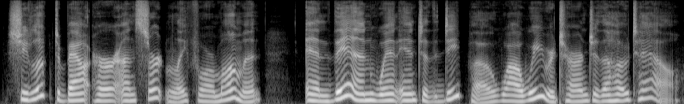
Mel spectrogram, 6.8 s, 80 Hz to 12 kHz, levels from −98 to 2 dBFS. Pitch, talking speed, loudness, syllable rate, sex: 205 Hz, 175 wpm, -20 LUFS, 5.1 syllables/s, female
